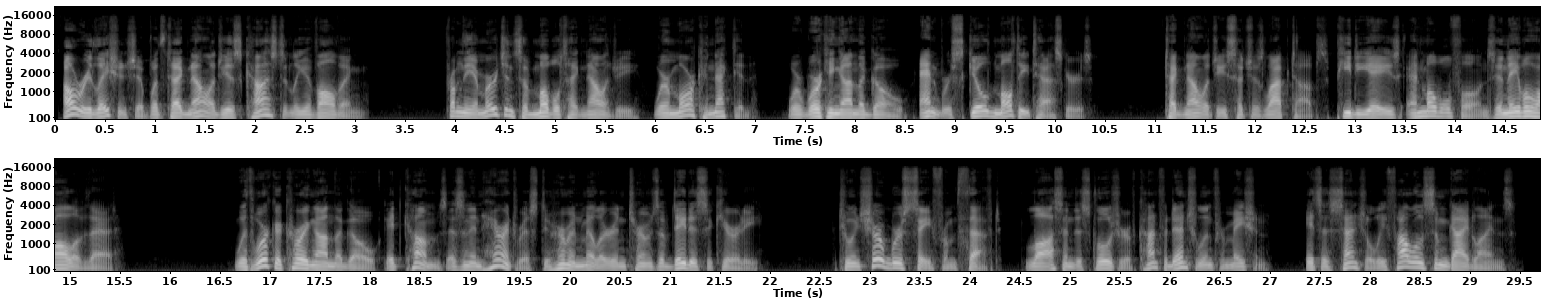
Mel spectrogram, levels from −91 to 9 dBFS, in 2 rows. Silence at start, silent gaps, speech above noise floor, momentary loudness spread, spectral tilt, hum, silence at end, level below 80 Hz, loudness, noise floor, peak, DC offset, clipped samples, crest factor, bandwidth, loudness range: 0.1 s; none; 52 dB; 14 LU; -7.5 dB/octave; none; 0.35 s; -52 dBFS; -23 LUFS; -74 dBFS; -4 dBFS; under 0.1%; under 0.1%; 20 dB; 15.5 kHz; 4 LU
